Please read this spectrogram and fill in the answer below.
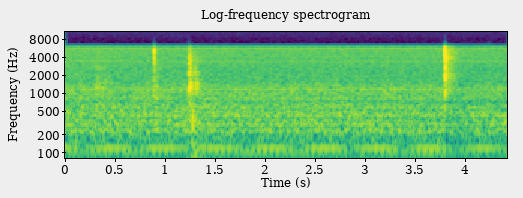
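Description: Three light plastic clicks, about a second in, just after, and near the end, as recycled plastic bottle containers are set in place on a counter, over a steady low background hum.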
